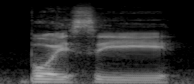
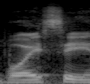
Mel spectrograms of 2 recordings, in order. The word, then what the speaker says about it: Boise: As like an 18-year-old, people just do not pronounce it Boise. They pronounce it Boise outside of the city, or outside of like that area, I guess, because there's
